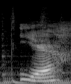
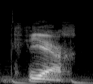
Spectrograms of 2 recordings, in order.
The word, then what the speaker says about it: hier: Hier. Remember, H is always in French it's silent. So hier, not here.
